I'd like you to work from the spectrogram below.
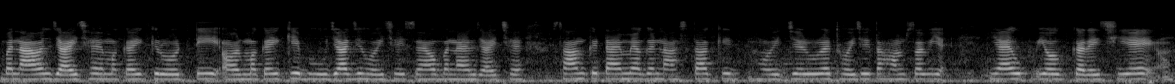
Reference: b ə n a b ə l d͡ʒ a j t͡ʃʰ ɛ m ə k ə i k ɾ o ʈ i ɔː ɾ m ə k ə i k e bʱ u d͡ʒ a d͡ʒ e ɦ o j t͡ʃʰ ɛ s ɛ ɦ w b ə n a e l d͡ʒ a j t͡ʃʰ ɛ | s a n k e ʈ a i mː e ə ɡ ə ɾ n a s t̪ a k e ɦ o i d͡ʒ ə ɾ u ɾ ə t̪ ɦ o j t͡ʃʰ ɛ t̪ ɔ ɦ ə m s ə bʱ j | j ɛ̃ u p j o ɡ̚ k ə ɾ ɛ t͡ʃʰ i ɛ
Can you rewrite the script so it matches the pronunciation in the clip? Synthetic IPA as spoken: b ə n a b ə l d͡ʒ a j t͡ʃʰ ɛ m ə k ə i k ɾ o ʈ i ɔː ɾ m ə k ə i k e bʱ u d͡ʒ a d͡ʒ e ɦ o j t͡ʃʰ ɛ s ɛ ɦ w b ə n a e l d͡ʒ a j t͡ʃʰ ɛ | s a m k e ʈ a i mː e ə ɡ ə ɾ n a s t̪ a k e ɦ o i d͡ʒ ə ɾ u ɾ ə t̪ ɦ o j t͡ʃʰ ɛ t̪ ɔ ɦ ə m s ə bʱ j | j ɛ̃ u p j o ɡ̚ k ə ɾ ɛ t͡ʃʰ i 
